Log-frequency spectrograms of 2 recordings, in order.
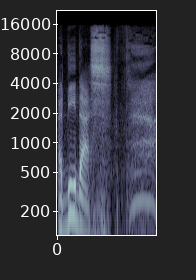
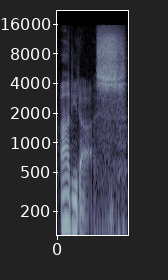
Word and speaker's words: Adidas: to is at as adidas however you will want to elongate the a sound at the beginning a little more and flow through the rest of the word without any stresses at all adidas say that for two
